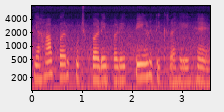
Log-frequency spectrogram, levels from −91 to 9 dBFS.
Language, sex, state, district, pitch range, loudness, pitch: Hindi, male, Madhya Pradesh, Katni, 175-200 Hz, -17 LUFS, 185 Hz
